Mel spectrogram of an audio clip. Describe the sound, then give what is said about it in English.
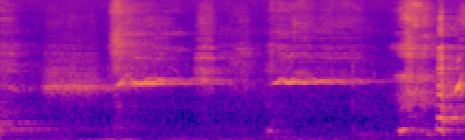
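Thin, breathy whistling drawn in on an inhale, a wavering high tone that sputters in short bursts with airy hiss and a few sharper squeaky notes near the end. “I have to like suck, not like blow.”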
